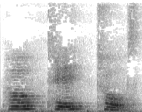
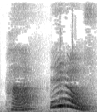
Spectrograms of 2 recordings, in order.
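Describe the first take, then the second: First: It is said in a standard accent. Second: It is said in a Newfoundland accent.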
